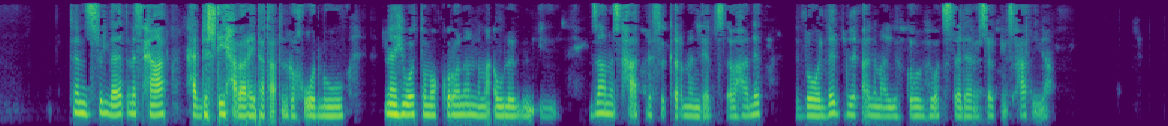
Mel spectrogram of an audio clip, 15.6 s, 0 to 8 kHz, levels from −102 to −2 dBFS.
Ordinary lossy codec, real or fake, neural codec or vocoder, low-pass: MP3, 32 kbps; fake; codec, 16 kHz, 0.8 kbps, ZipCodec; 7.2 kHz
